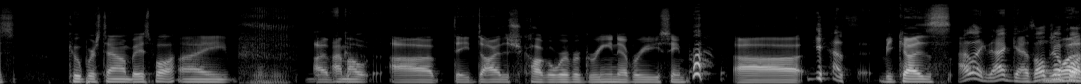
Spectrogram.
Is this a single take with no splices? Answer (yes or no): no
